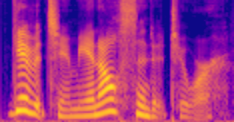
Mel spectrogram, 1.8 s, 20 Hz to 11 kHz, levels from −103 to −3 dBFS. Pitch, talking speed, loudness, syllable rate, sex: 230 Hz, 340 wpm, -17 LUFS, 6.5 syllables/s, female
